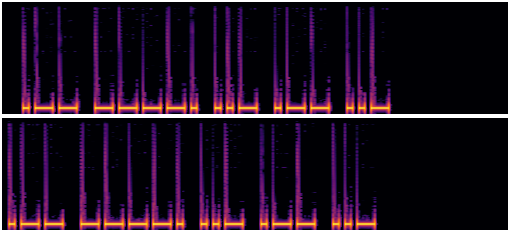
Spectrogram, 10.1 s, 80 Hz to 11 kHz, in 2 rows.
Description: Morse code, heard as a keyed tone, about 21 wpm, 700 Hz. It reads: W9UWU W9UWU
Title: USA Call Signs - 5 Characters - Repeated 2x - 20wpm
